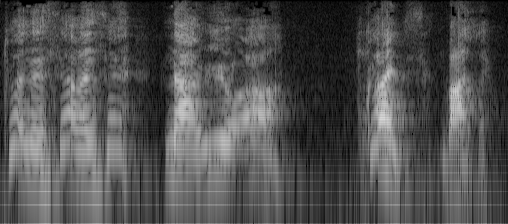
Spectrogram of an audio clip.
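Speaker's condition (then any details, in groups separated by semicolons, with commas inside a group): Cerebral palsy; 15 minutes without breathing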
